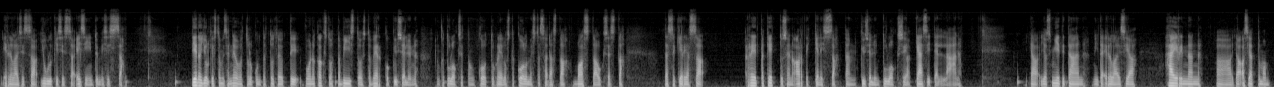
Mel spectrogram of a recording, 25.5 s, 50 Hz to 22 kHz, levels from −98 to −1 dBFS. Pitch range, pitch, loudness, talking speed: 95-110 Hz, 100 Hz, -32 LUFS, 80 wpm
